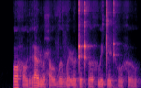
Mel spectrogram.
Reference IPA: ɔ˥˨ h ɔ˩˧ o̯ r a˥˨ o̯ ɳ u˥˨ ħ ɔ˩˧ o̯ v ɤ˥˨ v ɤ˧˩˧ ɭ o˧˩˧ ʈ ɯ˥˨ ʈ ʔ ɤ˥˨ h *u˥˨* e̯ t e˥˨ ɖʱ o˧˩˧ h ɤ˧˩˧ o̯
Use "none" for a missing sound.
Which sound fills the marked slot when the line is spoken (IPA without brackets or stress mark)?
u˥˨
